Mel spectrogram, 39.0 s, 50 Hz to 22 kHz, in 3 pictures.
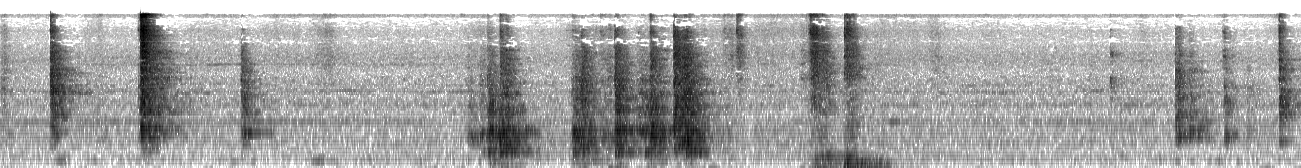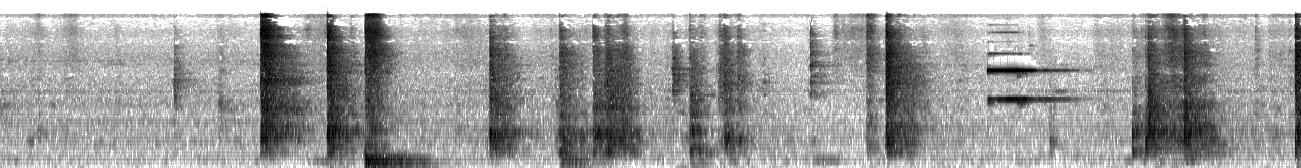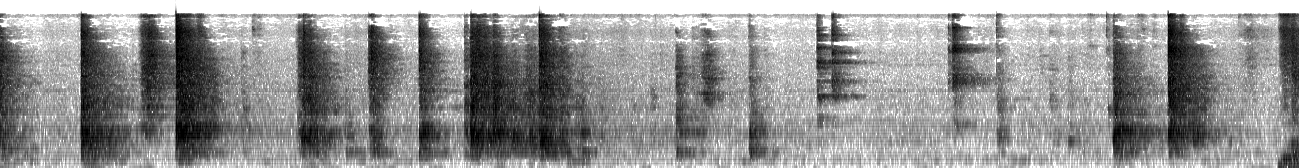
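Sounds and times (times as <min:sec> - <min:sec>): short electronic beep: 0:22.9 - 0:23.8.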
